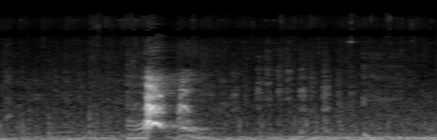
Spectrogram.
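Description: A dog barks once, a short sharp bark about one and a half seconds in, with a smaller second yelp right after it.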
